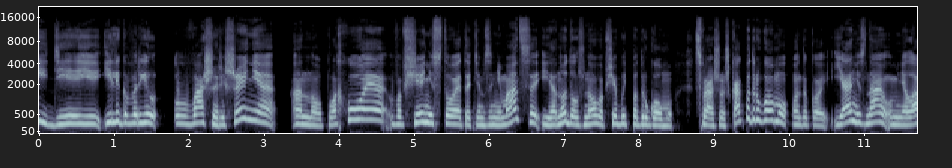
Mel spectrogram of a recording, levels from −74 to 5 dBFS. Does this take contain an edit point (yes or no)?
no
